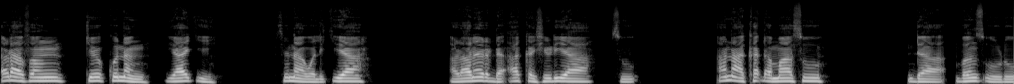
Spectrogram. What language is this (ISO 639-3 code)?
hau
